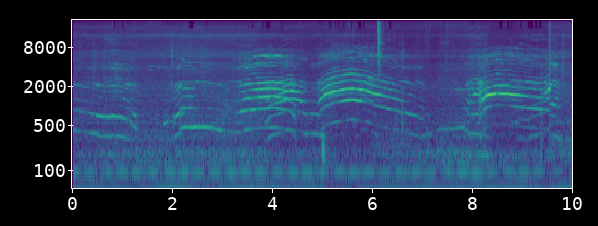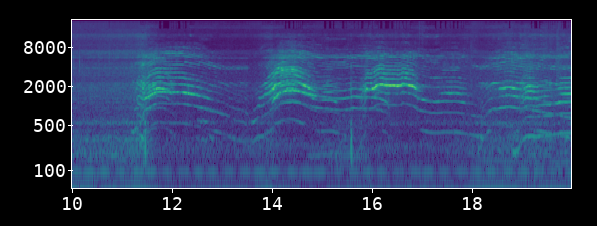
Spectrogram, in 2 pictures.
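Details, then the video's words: Fighting cats trading loud, wavering caterwauls: arched, rising-and-falling wails in bursts every few seconds, some sliding high and harsh, others lower and drawn out, over a steady low hum. "TRY THIS SOUND ON YOUR CATS"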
